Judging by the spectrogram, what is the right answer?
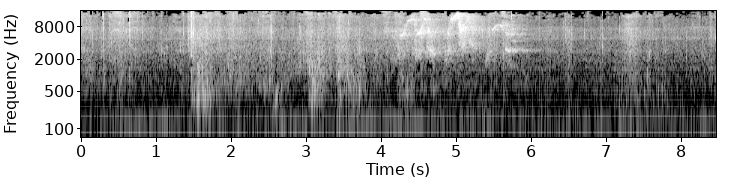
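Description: Macaques splashing and wading through shallow muddy floodwater: a few sudden splashes, the loudest about one and a half seconds in, then short high squeaks near the middle.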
